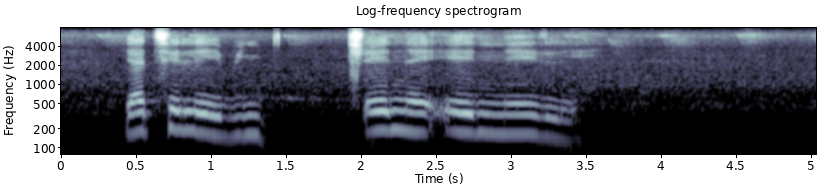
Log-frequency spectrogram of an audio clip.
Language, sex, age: Tswana, female, 19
